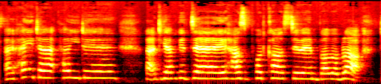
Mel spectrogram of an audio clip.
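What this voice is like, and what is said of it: British English accent. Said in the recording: “With him, I speak like this. ... I speak English accent English ... British”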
